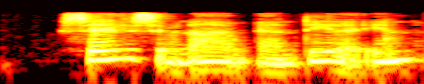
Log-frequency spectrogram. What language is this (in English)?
Danish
